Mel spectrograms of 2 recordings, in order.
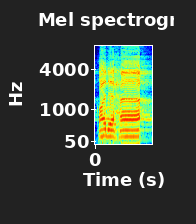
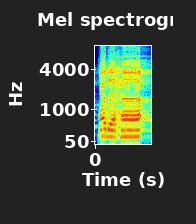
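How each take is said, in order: No difference in how they are said.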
